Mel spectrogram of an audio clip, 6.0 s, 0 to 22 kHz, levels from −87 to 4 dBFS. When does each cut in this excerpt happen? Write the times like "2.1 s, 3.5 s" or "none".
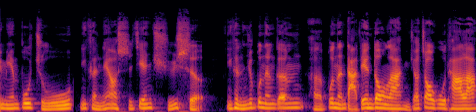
0.9 s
